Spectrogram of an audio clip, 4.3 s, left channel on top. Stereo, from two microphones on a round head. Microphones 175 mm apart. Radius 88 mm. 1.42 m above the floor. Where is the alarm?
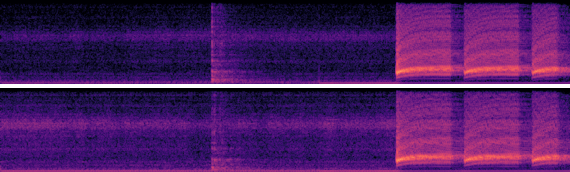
5° left (ahead or behind), 1.1 m.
